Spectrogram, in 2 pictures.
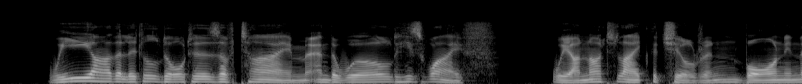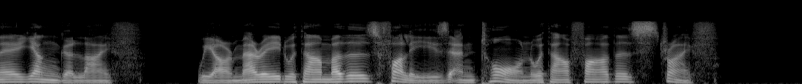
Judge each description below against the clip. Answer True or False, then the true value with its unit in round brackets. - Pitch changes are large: False (4.3 semitones)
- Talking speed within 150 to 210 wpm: False (135 wpm)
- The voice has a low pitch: True (110 Hz)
